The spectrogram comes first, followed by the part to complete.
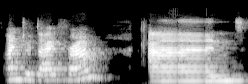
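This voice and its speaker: A woman with an English accent teaching an online drama workshop, enunciating clearly and coaching with encouragement. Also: a little high, steady tone, very slow, sharp tone, faint music behind. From Manchester, England. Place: indoor room, online video call. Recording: roomy, echoing video-call sound.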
